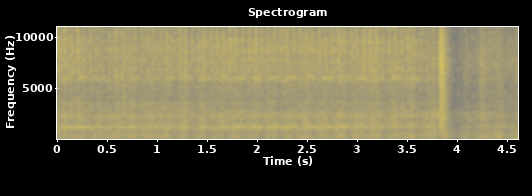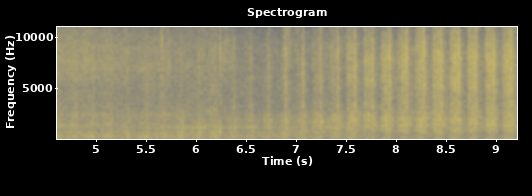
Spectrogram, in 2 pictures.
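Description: Uneven, stumbling cold idle with a choppy, popping exhaust beat at about three per second: a misfiring V6 from a bad injector spider.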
